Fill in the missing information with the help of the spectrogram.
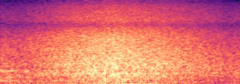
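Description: A single ocean wave swells and washes onto a beach, a broad rushing hiss that builds to a peak midway and then recedes, with no voices.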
